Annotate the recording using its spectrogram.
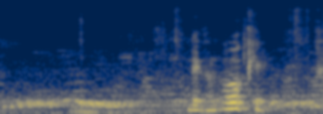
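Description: Domestic pigeons cooing, a soft low sound through the first second or so, followed by a man briefly saying "okay" near the end.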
